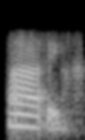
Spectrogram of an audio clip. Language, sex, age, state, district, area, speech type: Kannada, female, 30-45, Karnataka, Bidar, urban, conversation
